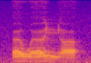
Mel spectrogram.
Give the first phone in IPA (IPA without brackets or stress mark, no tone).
ə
